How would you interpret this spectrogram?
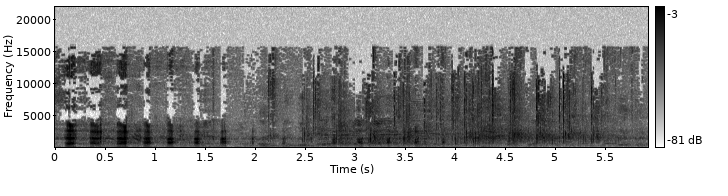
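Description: A few sharp, evenly spaced claps ring out, then a wider burst of audience clapping and laughter spreads through the room, sustained and moderately loud.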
